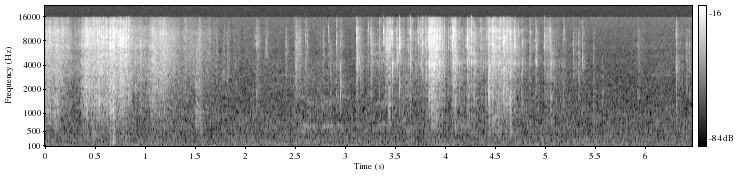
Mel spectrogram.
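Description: Faint crinkling of foil trading-card pack wrappers being handled and torn open, with a louder rustle in the first second and a run of short crackles around the middle.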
